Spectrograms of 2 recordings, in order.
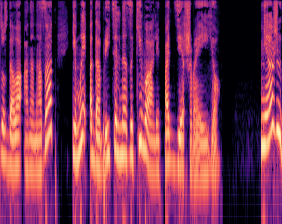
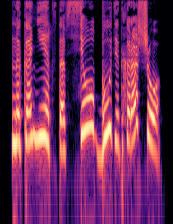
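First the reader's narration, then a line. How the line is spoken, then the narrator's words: Joyful, proud exclamation. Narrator (Russian): воскликнула Катя, все еще находясь под впечатлением слов Егора, не в силах сдержать радость и гордость за его поступок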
